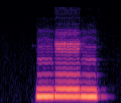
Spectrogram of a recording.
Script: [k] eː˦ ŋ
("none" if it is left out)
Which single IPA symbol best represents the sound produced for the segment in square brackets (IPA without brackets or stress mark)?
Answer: ŋ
